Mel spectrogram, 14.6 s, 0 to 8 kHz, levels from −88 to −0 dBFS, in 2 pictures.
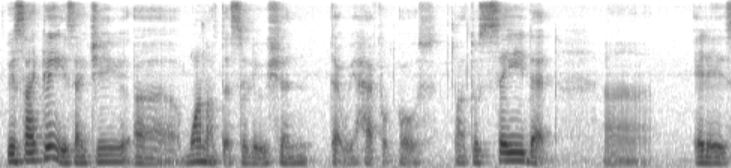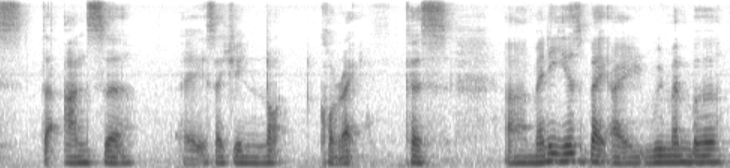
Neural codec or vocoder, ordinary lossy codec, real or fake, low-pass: none; none; real; none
